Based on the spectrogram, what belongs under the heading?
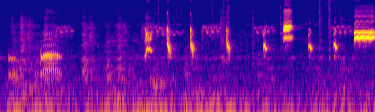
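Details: Asian pied starling singing, played as a lure to trigger song in a bird that has stopped singing: short harsh chattering notes and brief bright whistles, ending in a loud sustained whistle.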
